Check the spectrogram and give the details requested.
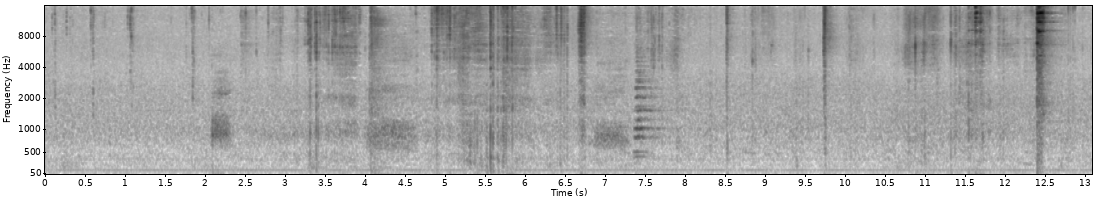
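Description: Close chewing and crunching of a freshwater mitten crab (chamge) in the mouth, with scattered small clicks, over a steady low hum. A brief, honk-like tone sounds about seven and a half seconds in.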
